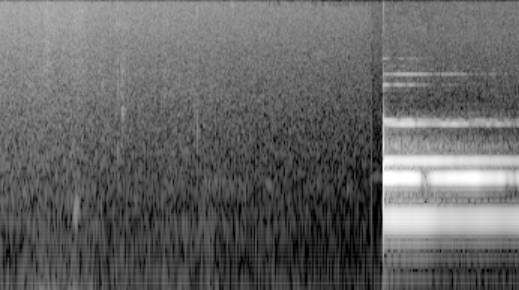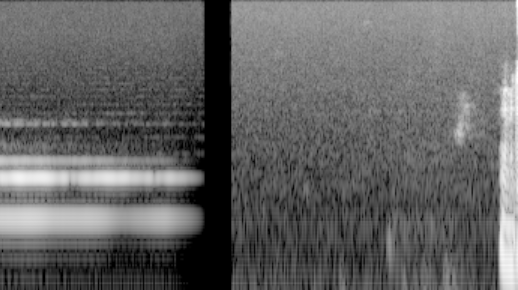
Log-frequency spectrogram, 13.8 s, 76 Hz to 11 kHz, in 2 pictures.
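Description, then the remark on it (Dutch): A single meditation bell is struck once in near silence to begin a 45-minute silent group meditation, its clear, steady tone ringing out and slowly fading over several seconds before the quiet returns. “Je hoort na een paar seconden een bel en na 45 minuten weer.”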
